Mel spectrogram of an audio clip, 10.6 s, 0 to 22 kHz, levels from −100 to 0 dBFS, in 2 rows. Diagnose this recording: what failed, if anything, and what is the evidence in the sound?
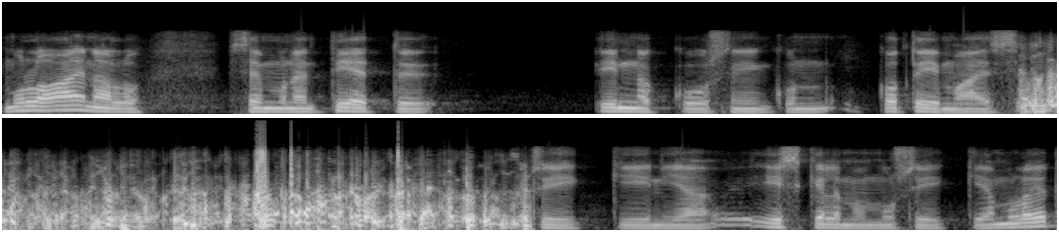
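Codec-stage payload misread, 5.07 to 7.94 s: the speech becomes garbled warble and the spectrogram loses its harmonic structure, which points to octet-aligned AMR-WB frames parsed as bandwidth-efficient.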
